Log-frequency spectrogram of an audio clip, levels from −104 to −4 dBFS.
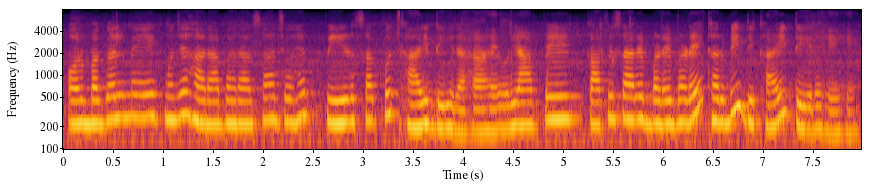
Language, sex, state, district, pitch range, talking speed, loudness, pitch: Hindi, female, Bihar, Kishanganj, 215-255 Hz, 210 wpm, -23 LUFS, 230 Hz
